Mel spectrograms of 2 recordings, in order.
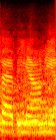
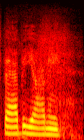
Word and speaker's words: Fabiani: I hope I'm now pronouncing this correctly. I'm sorry that if I was mispronouncing things earlier, and I believe I was, having listened to the dedication and heard Mrs., I believe it's Fabiani, speak.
